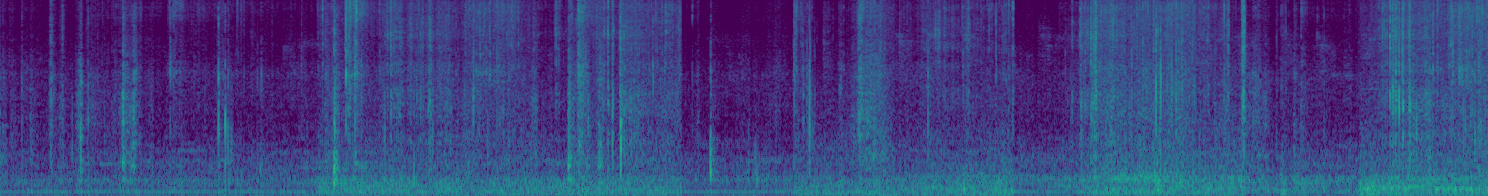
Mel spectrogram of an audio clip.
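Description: Two bare hands with short nails press, rub and crumble a large, bowl-shaped dome of dry, crumbly grey sand cement sitting on cardboard on the floor. The result is a steady, gritty crunching and crinkling, dotted with sharp crackles and snaps. The solid dry mass breaks apart into loose pieces.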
